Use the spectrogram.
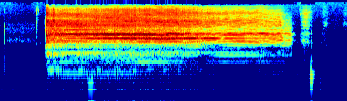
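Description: A single loud, harsh electronic buzzer blares steadily for about two and a half seconds, dense and raspy with strong high overtones, then cuts off abruptly.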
